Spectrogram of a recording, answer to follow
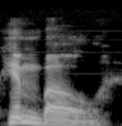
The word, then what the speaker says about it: himbo: it's not a him that's not a himbo himbo it rhymes with the word that it's like like that is a male bimbo huh a man who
